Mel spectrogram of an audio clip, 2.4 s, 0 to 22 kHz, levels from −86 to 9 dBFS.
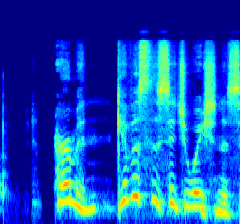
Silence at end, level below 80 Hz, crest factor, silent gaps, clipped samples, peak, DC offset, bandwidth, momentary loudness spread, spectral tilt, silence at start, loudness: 0 s; -68 dBFS; 16 dB; 0.44-0.51 s; under 0.1%; -10 dBFS; under 0.1%; 13.5 kHz; 8 LU; -3 dB/octave; 0 s; -23 LUFS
